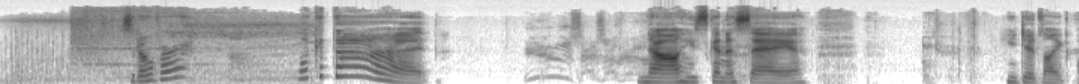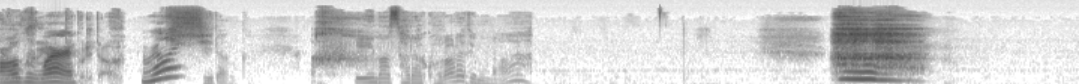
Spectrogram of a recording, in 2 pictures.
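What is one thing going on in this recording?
A young woman talks close to a microphone.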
